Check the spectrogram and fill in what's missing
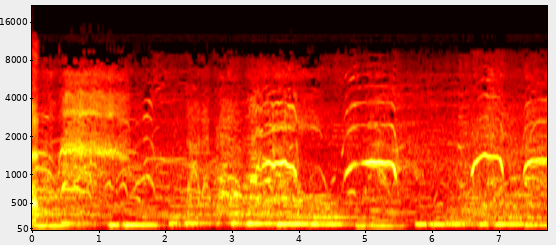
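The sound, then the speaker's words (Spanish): A dense concert crowd in Argentina screaming and yelling, with piercing whoops rising and falling over a steady low rumble of noise, loud and continuous throughout. “Pero el audio nomás se va a oír gritos, nomás se va a oír gritos y ya, güey, no se va a oír.”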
